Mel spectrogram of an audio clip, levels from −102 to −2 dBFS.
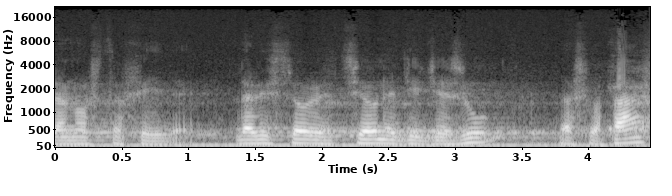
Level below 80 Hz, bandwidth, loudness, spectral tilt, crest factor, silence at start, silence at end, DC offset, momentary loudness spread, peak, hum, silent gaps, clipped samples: -28 dBFS; 8.2 kHz; -18 LUFS; -9.5 dB/octave; 16 dB; 0 s; 0 s; under 0.1%; 11 LU; 0 dBFS; none; none; under 0.1%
